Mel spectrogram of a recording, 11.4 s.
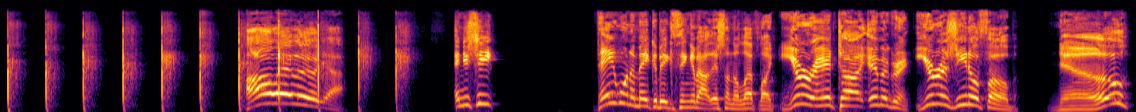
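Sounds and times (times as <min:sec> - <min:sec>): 
single man standing and clapping: 0:00.0 - 0:04.3
speech: 0:02.5 - 0:03.5, 0:04.5 - 0:05.0, 0:06.0 - 0:11.3.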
